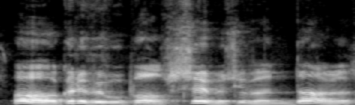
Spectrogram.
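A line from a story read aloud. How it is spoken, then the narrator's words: Exclamation. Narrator (French): s'écria-t-il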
